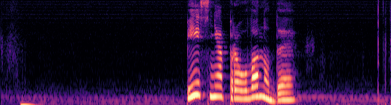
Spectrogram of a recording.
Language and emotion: Russian, positive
